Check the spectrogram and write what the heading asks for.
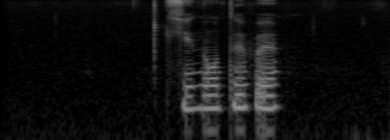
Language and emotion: Russian, sad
